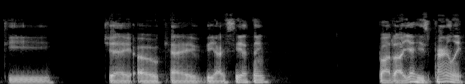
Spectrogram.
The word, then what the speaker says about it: Djokovic: It's actually it's a pronunciation thing. It's like DJOKVIC, I think.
